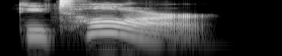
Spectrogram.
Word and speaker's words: guitar: U is a silent letter in guitar.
